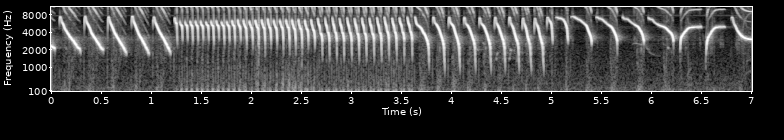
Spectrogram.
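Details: Loud canary master song used to prompt other canaries to sing. Descending slurred chirps give way to a rapid rolling trill, then a varied run of swooping, upslurred and downslurred chirps.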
